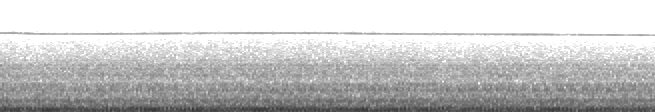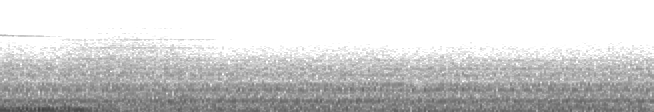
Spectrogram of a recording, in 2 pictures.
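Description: Tyres rumble over a snowy road.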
